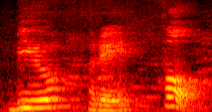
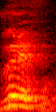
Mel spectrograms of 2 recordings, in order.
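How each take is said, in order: First: Beautiful stretched out slowly as beau-ti-ful; slow syllable-by-syllable. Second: Said in the usual way. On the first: Shown as a demonstration. Teacher slowly splits beautiful into syllables. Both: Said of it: "three syllables".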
